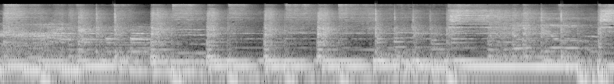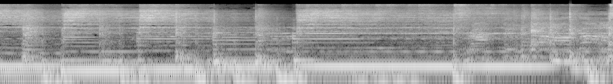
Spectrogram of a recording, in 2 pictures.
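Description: Live band playing amplified music: drum kit keeping a steady beat under a deep, sustained bass line, with electric guitar and keyboards.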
